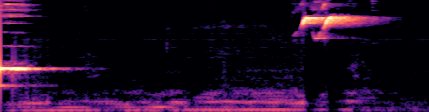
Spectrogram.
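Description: A grey parrot gives a brief clear whistle, a second of soft low mutter, then a sharp high squeaky chirp.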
